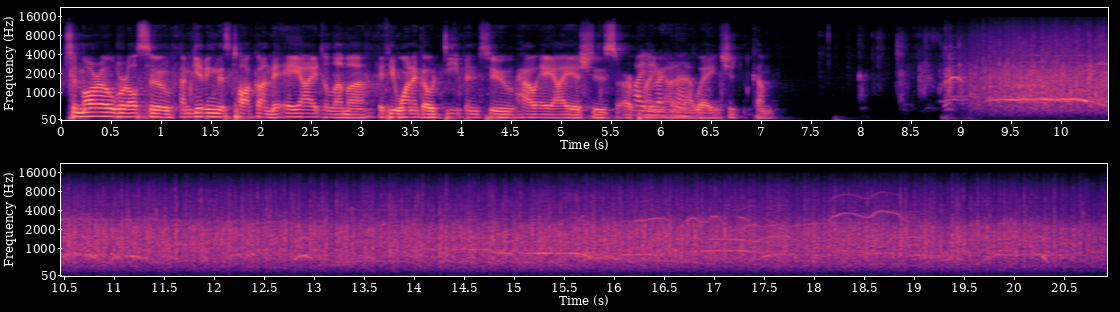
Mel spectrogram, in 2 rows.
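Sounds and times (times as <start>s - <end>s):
audience applauding: 0.0s - 4.4s, 8.0s - 20.9s
voices calling out and cheering: 0.0s - 6.6s, 8.8s - 20.9s.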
